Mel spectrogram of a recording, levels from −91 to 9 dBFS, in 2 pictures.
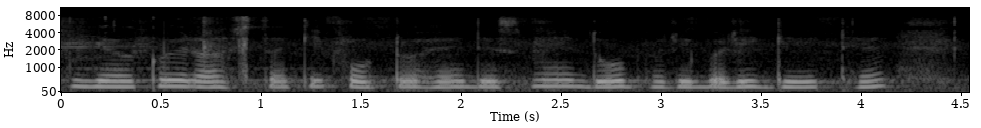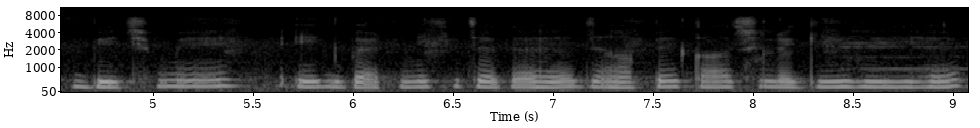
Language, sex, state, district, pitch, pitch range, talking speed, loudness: Hindi, female, Jharkhand, Sahebganj, 220 Hz, 215-230 Hz, 160 wpm, -40 LUFS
